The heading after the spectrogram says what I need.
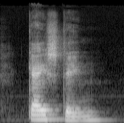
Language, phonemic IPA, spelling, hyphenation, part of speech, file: Dutch, /ˈkɛi̯ˌsteːn/, keisteen, kei‧steen, noun, Nl-keisteen.ogg
- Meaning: 1. cobblestone 2. flint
